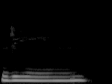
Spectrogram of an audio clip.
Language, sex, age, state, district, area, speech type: Nepali, female, 30-45, West Bengal, Darjeeling, rural, read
